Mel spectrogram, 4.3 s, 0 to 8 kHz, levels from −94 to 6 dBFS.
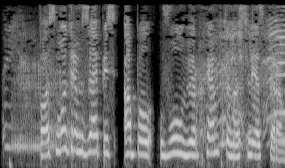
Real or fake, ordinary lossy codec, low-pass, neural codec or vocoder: fake; MP3, 32 kbps; 7.2 kHz; vocoder, 44.1 kHz, 128 mel bands every 256 samples, BigVGAN v2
